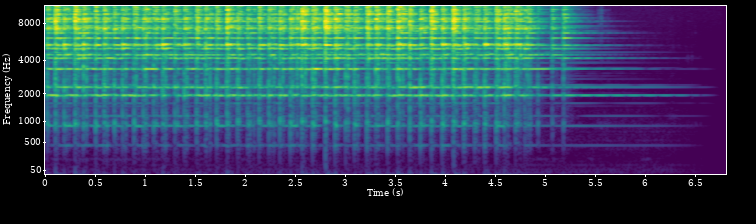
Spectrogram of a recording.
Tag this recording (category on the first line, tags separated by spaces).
Sound effects > Objects / House appliances
Blue-brand hand shake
